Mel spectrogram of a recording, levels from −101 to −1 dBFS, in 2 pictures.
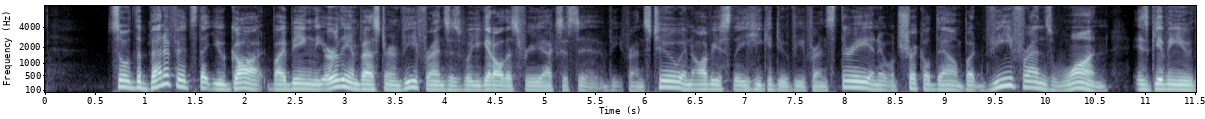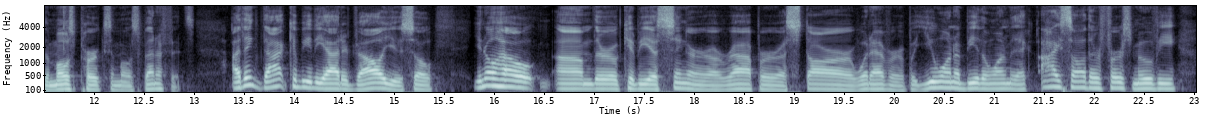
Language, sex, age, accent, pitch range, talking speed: English, male, 30-49, American, 110-145 Hz, 230 wpm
